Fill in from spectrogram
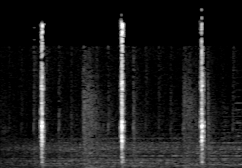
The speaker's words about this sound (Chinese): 房子里一片宁静，只听到挂在墙上的古老壁钟发出的沉重滴答声。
